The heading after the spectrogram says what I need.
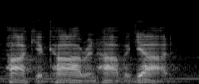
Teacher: The stereotypical Boston accents, of course, are non-rhotic, meaning no R sounds in park your car in Harvard Yard.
